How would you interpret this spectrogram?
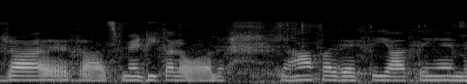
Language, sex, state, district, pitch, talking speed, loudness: Hindi, female, Jharkhand, Sahebganj, 190 Hz, 115 wpm, -29 LUFS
